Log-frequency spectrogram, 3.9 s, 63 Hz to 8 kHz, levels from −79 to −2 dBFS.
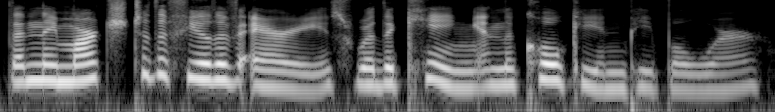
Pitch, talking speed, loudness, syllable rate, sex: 210 Hz, 250 wpm, -18 LUFS, 5.7 syllables/s, female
